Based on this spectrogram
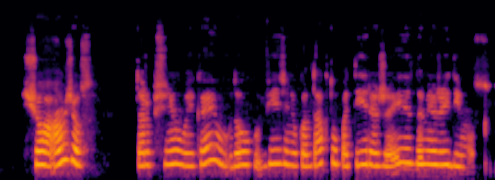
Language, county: Lithuanian, Vilnius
